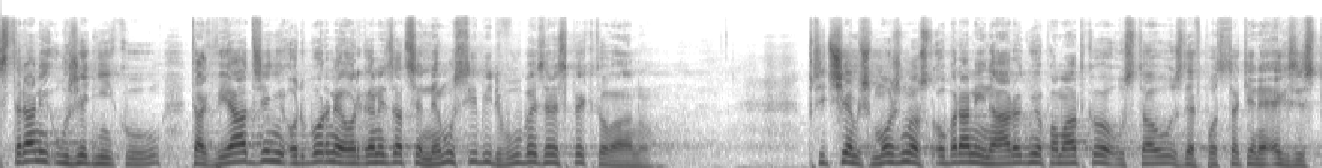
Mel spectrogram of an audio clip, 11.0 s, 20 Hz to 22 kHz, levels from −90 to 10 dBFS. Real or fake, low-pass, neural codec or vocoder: real; 14.4 kHz; none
